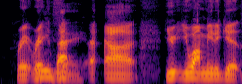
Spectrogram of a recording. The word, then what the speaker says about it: Reinsve: Reinsve. Reinsve.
